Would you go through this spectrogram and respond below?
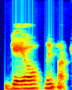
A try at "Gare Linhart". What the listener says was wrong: Gare Linhart. Got that R and L confused.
